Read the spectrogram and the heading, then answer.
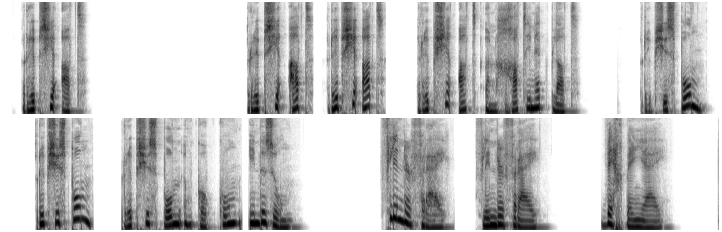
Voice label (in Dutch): Rupsje at gedicht; taalsprong; kriebelbeestjes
